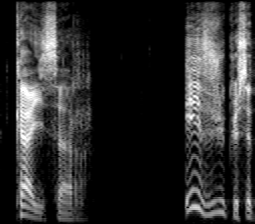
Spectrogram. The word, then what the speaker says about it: Caesar: La prononciation de César en latin classique était Caesar.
